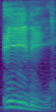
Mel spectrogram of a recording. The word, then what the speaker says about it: Eady: Like the ice cream with an A, without the A. Without the A. Well, yeah, the Edie's With A. ice cream has Edie's, no A.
